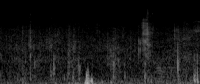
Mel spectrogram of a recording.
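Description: Faint, scattered footsteps and scuffs of skate-shoe soles on rock and gravel while climbing down a rocky trail.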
